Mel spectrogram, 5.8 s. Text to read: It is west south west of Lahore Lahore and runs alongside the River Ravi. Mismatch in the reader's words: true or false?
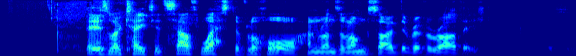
true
